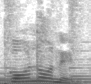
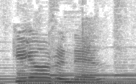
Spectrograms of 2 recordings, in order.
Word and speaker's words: Colonel: Incorrect. Colonel. Correct. KRNL. Colonel. Tip: remember, the pronunciation doesn't match the spelling. Think of it as Colonel instead. 2.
